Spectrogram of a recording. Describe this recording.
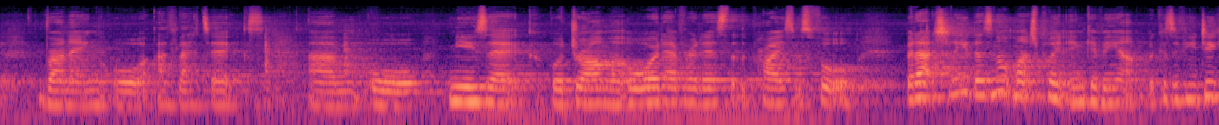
A woman is giving a speech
